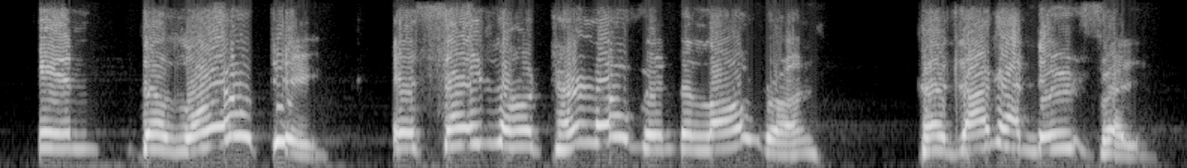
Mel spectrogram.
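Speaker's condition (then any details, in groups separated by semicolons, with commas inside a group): Cerebral palsy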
